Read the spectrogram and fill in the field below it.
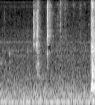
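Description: Scissors snip paper for a junk journal in a few quick, crisp cuts, two close together and one sharper at the end, faint and close against a quiet room.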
